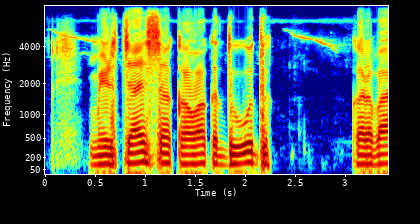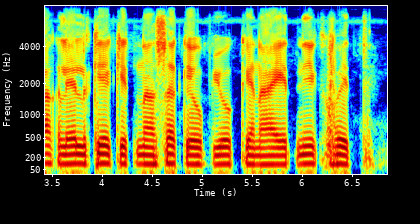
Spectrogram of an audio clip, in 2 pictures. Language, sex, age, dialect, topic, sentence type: Maithili, male, 18-24, Southern/Standard, agriculture, question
